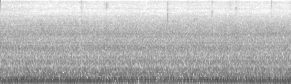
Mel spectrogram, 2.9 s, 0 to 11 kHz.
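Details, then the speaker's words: Hitachi EX200LC-5 excavator diesel at wide-open throttle, about 20 years with one owner: steady deep even drone, no knocks or misses, very quiet, later found to be in economy mode. "This thing is super quiet."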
